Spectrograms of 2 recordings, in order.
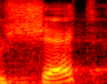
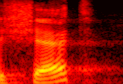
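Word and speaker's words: שֵׁת: Seth, the second son there, or the third son, is in Hebrew Shet. Say Shet. And why is he called Shet?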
